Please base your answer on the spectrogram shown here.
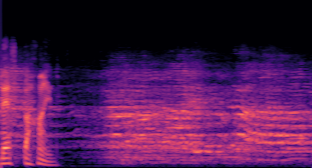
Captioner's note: praying in hebrew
